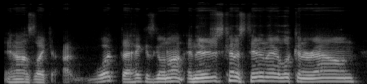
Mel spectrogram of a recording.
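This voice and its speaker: Speaking fast in a slightly high, fairly bright voice, an American man in his thirties earnestly recounts a personal faith story. The talk is a casual religious discussion, and he laughs between thoughts and acts out what the other people said.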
